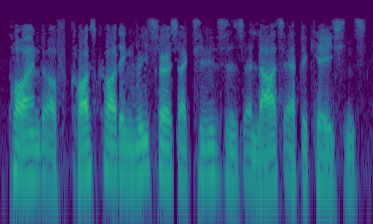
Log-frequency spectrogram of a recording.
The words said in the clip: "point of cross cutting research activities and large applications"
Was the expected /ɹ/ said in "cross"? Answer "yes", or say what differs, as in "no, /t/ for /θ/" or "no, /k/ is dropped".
no, /ɹ/ is dropped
